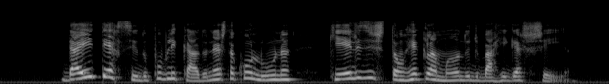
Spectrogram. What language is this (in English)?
Portuguese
